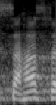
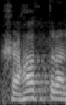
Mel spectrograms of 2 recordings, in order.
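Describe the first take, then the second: First: It is said with a plain 's' sound. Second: It is said with an 'sh' sound. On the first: The speaker calls it right. "सहस्त्र ही रहे" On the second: The speaker calls it wrong. "ज़्यादा श का प्रयोग"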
